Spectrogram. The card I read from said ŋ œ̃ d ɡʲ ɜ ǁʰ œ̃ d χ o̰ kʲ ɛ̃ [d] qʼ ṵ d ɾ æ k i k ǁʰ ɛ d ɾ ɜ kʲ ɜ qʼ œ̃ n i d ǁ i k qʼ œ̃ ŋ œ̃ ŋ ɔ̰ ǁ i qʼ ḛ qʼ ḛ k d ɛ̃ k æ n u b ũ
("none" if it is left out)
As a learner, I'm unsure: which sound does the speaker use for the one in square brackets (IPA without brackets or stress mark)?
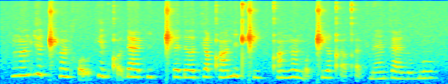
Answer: d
